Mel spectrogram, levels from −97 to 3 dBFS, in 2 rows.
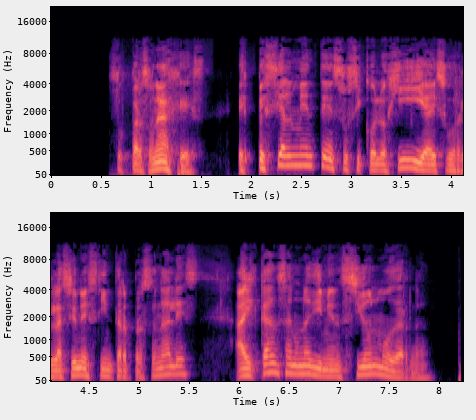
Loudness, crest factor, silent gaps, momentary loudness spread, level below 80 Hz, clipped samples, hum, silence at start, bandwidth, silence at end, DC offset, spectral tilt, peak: -24 LUFS; 22 dB; none; 13 LU; -48 dBFS; under 0.1%; none; 0.6 s; 11.5 kHz; 0.35 s; under 0.1%; -4 dB/octave; -4 dBFS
